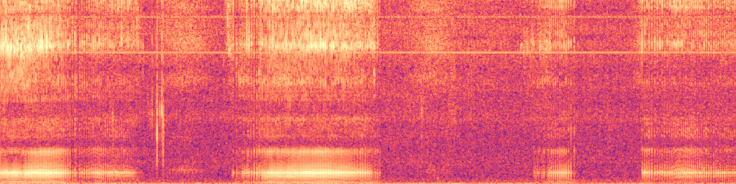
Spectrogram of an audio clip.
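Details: Pet dog sleeping on a desk where she comes every day, snoring: low rumbling buzzy breaths in long drawn-out pulses roughly every two to three seconds, with a steady background hum.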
